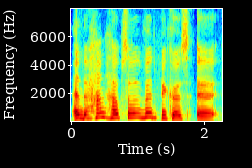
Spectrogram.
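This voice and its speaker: A woman's voice: high voice, a little fast, a little mellow, clean tone. A young woman from Poland, a university student guest, explaining things eagerly in casual chat. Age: young adult.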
